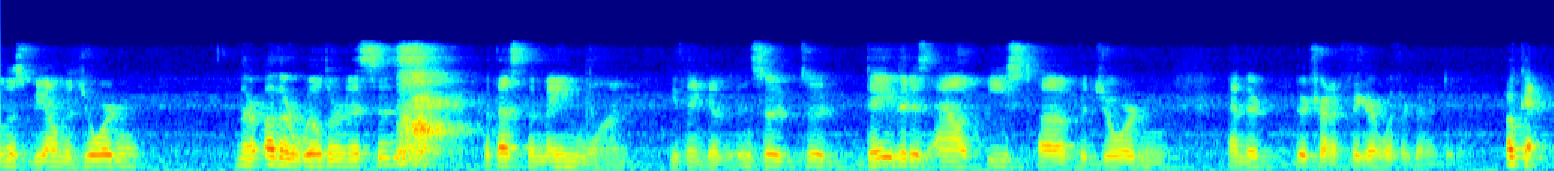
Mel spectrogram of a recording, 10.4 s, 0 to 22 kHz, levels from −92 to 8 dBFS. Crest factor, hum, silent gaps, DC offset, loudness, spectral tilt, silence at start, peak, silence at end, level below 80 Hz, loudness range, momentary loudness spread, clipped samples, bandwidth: 22 dB; none; none; under 0.1%; -26 LUFS; -3.5 dB/octave; 0 s; -4 dBFS; 0 s; -58 dBFS; 6 LU; 17 LU; under 0.1%; 8 kHz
